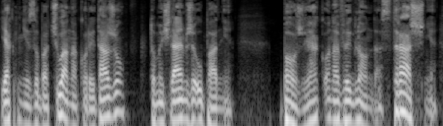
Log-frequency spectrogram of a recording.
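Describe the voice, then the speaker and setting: Brief: young male narrator, deep voice, wry and ironic comic reading, dry close-mic studio sound. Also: animated, moderate pace, slightly rough, dry recording. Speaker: audiobook narrator. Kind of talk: first-person humorous narration.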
